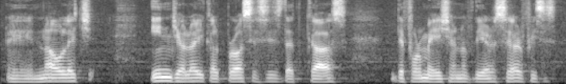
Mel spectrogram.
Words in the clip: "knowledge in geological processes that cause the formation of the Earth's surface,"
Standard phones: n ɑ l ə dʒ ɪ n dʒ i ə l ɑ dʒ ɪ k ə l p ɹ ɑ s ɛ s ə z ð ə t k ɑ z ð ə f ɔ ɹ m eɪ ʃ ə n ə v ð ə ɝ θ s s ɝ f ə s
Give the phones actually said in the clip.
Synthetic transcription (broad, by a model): n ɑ l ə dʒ ɪ n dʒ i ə l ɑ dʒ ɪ k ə l p ɹ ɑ s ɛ s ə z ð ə t k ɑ s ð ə f ɔ ɹ m eɪ ʃ ə n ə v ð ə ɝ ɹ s s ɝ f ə s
